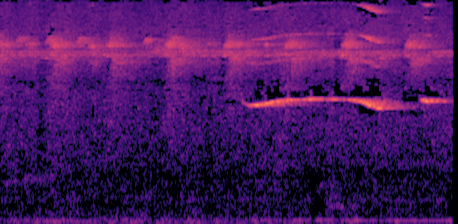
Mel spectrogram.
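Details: A banded male northern schiffornis calling on the Osa Peninsula, Costa Rica: a clear, drawn-out whistle that rises slightly, dips and ends in a brief upslurred note, over a steady hiss of insects.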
